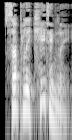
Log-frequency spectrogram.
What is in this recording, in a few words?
"supplicatingly", en uk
